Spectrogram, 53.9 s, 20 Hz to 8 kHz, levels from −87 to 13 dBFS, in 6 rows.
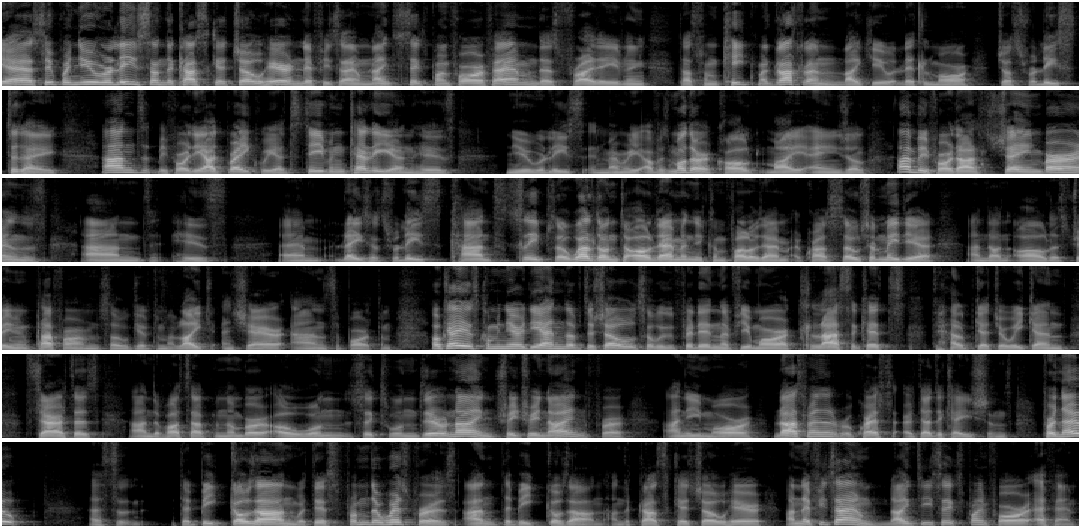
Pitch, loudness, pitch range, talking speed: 125 Hz, -22 LUFS, 110-160 Hz, 175 wpm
